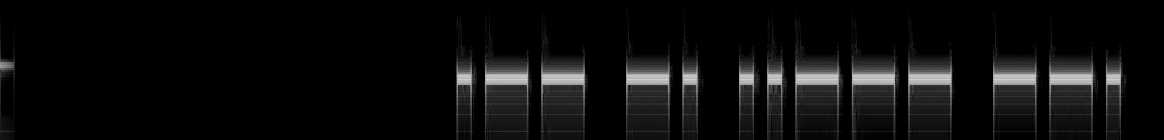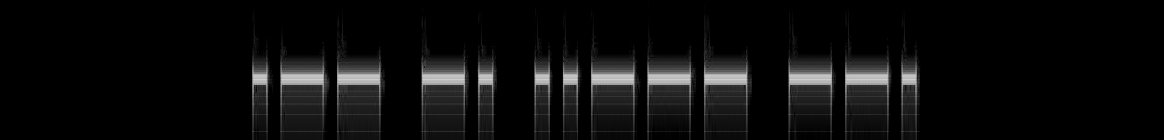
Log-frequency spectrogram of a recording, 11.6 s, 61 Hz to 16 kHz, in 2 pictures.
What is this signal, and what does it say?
Morse code, heard as a keyed tone, about 17 wpm, 700 Hz. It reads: WN2G WN2G
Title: USA Call Signs - 4 Characters - Repeated 2x - 17wpm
